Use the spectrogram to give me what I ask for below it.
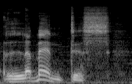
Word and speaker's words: Lamentis: I don't want to talk about my hat, but I do want to talk about Loki Episode 3, Lamentis, that just dropped on Disney Plus. – Yeah, hopefully that's right. – That was perfect pronunciation.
